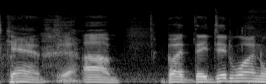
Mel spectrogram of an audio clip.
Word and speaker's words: Cannes: Cannes, right? Can.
